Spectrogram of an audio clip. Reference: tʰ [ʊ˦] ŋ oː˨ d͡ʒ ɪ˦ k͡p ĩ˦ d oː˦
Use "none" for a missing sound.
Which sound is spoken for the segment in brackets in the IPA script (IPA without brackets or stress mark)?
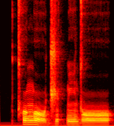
ʊ˦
